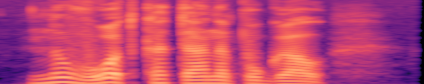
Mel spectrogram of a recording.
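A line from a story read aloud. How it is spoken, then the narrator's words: Offended. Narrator (Russian): обиженно сказала Мария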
